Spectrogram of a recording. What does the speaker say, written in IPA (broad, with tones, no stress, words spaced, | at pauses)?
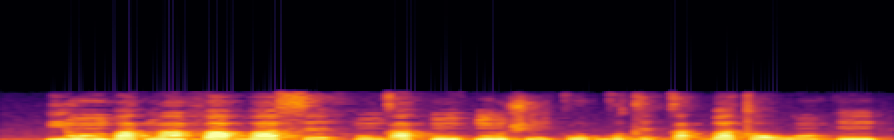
jɔ̃˧ba˨ ɡã˨˦fa˦ ba˧ se˨hũ˨ɡa˨˦kũ˧ k͡pũ˦ʃĩ˧ko˦ ɡo˦˨de˧ɡa˧ ɡ͡ba˦tɔ˦˨ wɔ̃˧ kĩ˦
